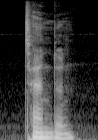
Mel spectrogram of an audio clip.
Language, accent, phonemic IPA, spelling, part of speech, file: English, US, /ˈtɛn.dən/, tendon, noun, En-us-tendon.ogg
- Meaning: 1. A tough band of flexible but inelastic fibrous collagen tissue that connects a muscle with its bony attachment and transmits the force which the muscle exerts 2. The hamstring of a quadruped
